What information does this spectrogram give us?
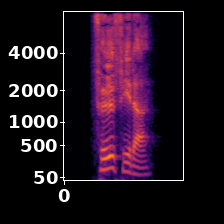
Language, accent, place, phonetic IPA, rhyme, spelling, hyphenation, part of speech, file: German, Germany, Berlin, [ˈfʏlˌfeːdɐ], -eːdɐ, Füllfeder, Füll‧fe‧der, noun, De-Füllfeder.ogg
- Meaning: fountain pen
